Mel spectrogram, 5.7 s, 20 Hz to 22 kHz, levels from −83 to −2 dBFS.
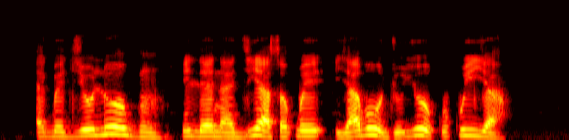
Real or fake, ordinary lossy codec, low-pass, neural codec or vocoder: real; none; none; none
